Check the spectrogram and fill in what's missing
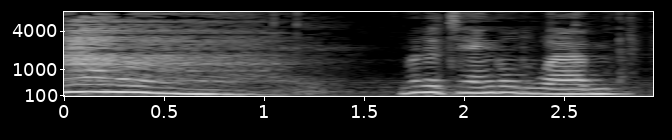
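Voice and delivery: slow, sighing resignation; sighed rueful remark. Real, not acted. Vlogger sighing over her kitten drama, slow and resigned. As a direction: let it out on a long sigh, slowly.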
